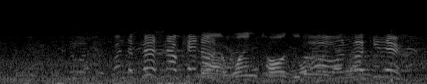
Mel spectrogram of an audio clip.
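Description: Indistinct voices of several people calling out across a soccer field, overlapping, starting about a second in.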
